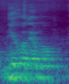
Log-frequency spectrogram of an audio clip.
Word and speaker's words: 니고데모: 니고데모. 이 발음 정확하게 하셔야 돼요. 니고데모 했는데 니꺼 내꺼 아니에요.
